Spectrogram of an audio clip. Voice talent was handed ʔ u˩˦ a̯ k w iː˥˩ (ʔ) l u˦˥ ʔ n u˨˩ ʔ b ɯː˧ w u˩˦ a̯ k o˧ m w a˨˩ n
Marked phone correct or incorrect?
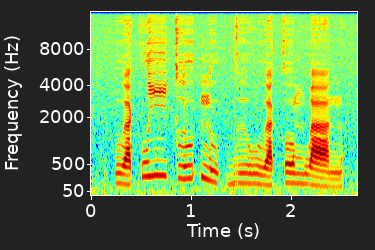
incorrect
